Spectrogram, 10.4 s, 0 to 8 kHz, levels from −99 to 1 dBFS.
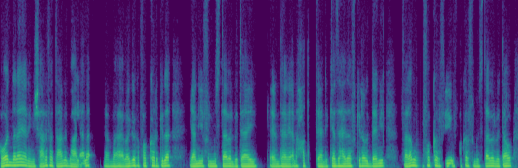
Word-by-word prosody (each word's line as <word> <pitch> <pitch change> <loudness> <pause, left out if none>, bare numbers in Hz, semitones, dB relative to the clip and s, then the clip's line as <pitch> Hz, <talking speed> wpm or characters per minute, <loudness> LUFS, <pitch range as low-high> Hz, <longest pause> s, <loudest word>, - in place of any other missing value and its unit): هو 125 +5 +6
إن 145 -1 +4
أنا 145 +2 +4
يعني 140 -6 +2
مش 105 +1 -3
عارف 135 +7 +1
أتعامل 120 0 0
مع 105 -3 +1
القلق، 120 +6 -1 0.2
لمّا 105 -1 -1
باجي 115 +5 +2
أفكر 125 0 -1
كده، 130 +3 +2 0.4
يعني 110 +2 +3
في 115 - -7
المستقبل 110 0 +1
بتاعي، 105 +1 +1 0.2
فهمت 105 +2 0
يعني 105 +1 +1
أنا 115 -1 -1
حاطط 120 0 -7
يعني 105 -1 0
كذا 115 +1 +2
هدف 115 0 +1
كده 120 +1 0
قُدامي، 115 +1 +2 0.3
فلمّا 110 +2 +2 0.2
بافكر 130 +1 -1
فيه 120 +2 -1
وأفكر 120 +1 -4
في 120 - -11
المُستقبل 115 +3 0
بتاعُه، 115 +3 +1
115 Hz, 190 wpm, -24 LUFS, 110-125 Hz, 0.4 s, هو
